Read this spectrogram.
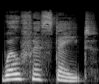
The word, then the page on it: welfare state: British English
